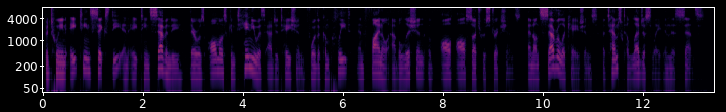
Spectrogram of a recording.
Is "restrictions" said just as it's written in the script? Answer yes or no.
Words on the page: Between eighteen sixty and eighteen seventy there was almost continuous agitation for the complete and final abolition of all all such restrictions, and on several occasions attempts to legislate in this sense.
yes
